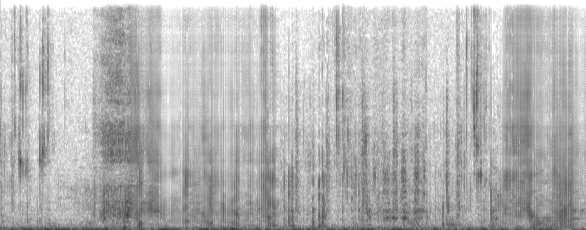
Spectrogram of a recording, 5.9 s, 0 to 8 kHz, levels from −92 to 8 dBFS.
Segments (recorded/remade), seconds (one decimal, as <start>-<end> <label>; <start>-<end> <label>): 0.0-1.3 recorded; 1.3-2.8 remade; 2.8-5.0 recorded; 5.0-5.9 remade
